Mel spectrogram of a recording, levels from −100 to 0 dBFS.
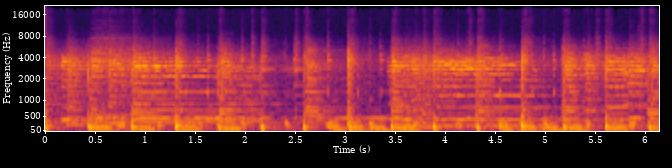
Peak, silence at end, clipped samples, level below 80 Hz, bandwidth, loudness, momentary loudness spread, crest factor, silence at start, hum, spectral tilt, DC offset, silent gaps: -2 dBFS; 0 s; under 0.1%; -38 dBFS; 19.5 kHz; -21 LUFS; 8 LU; 20 dB; 0 s; none; -4.5 dB/octave; under 0.1%; none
